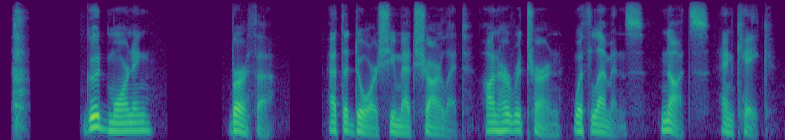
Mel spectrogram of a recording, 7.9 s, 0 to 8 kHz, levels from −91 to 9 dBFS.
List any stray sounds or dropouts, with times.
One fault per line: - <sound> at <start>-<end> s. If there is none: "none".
- breath at 0.1-0.3 s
